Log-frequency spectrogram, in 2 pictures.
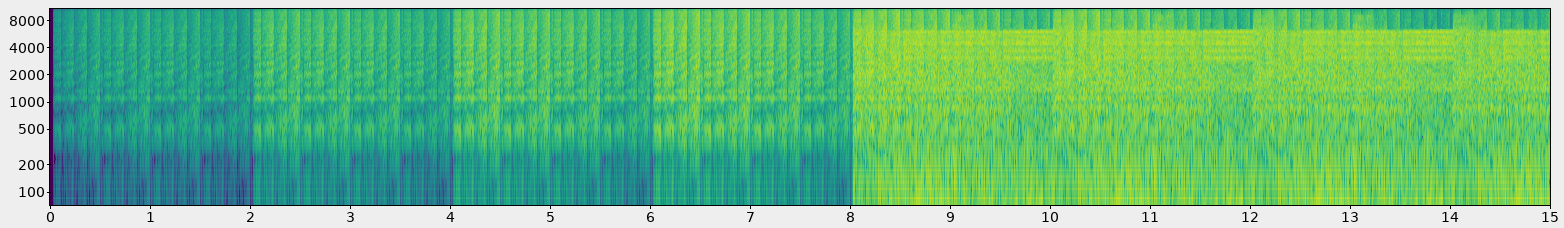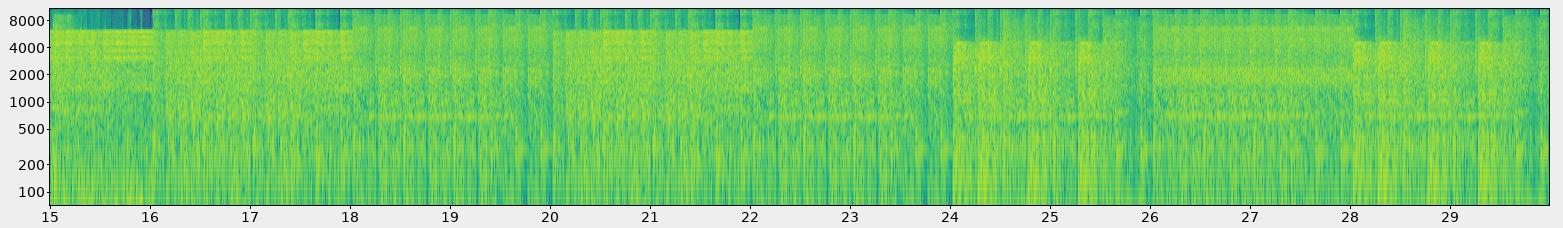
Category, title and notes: Music > Multiple instruments
Demo Track #3924 (Industraumatic)
Ambient, Cyberpunk, Games, Horror, Industrial, Noise, Sci-fi, Soundtrack, Underground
